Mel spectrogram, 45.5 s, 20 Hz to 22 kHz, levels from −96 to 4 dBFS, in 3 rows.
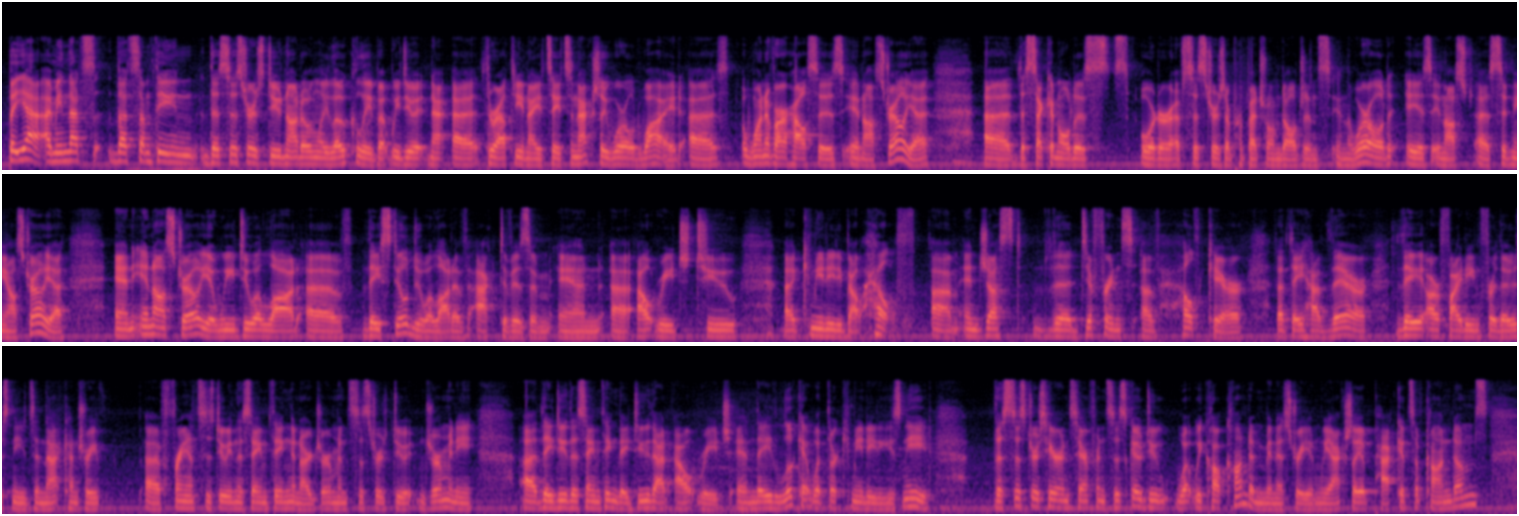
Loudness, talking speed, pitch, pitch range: -31 LUFS, 195 wpm, 120 Hz, 110-125 Hz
